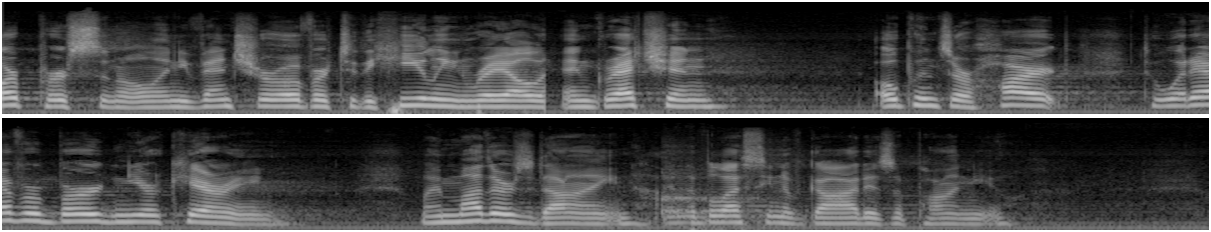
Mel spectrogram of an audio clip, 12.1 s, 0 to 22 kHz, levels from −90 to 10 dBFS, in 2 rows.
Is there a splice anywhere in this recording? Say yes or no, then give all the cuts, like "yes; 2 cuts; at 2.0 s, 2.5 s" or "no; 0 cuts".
yes; 2 cuts; at 2.7 s, 9.3 s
